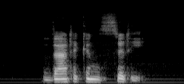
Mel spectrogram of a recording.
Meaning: A city-state in Southern Europe, an enclave within the city of Rome, Italy. Official name: Vatican City State
- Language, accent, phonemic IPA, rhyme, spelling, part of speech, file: English, US, /ˈvæ.tɪ.kən ˈsɪt.i/, -ɪti, Vatican City, proper noun, En-us-Vatican City.ogg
